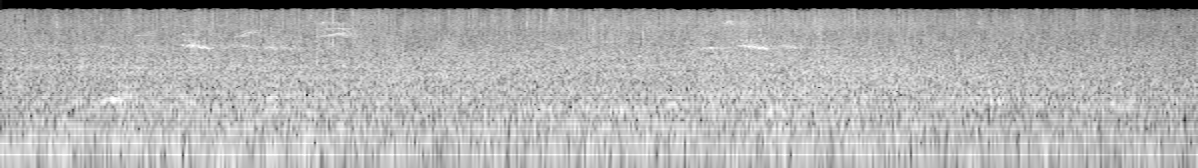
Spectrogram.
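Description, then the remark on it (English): Steady, dense rain pours down on Avenida Paulista, a city's most famous avenue, hissing continuously across the whole stretch, a broad wash of noise with a low rumble underneath and a few faint chirps peeking through. “Standing here, with the rain pouring down, it's hard to believe that this city, in the world's most water-rich country, is threatened by drought.”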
